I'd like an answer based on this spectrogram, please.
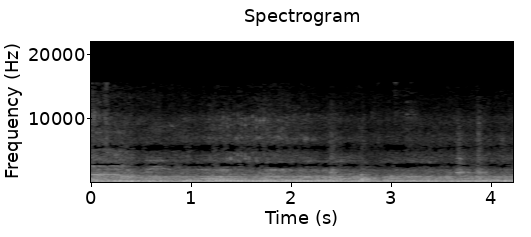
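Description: A small engine running steadily, its pitch dipping and then rising again about halfway through.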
